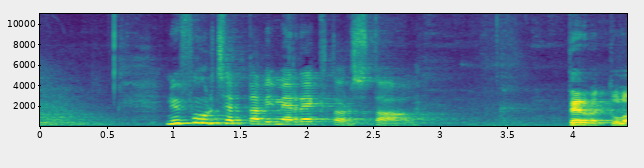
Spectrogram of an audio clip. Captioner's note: speaks Swedish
